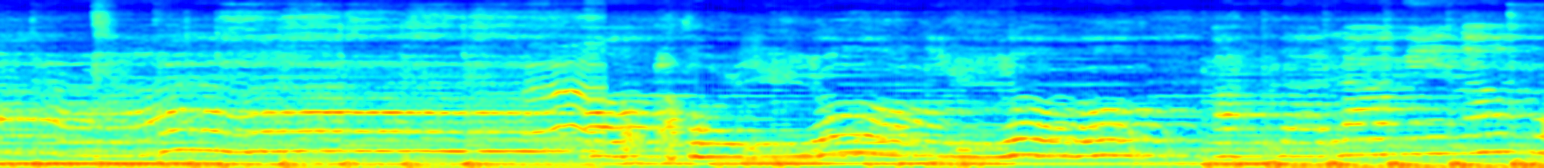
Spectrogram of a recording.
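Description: A child singing a pop song into a karaoke microphone over the backing track played through a home stereo; the backing's bass thins out about four seconds in and comes back near the end.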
